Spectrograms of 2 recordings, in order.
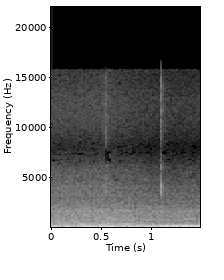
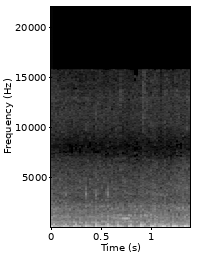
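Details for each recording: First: Stand fan after repair, at lowest speed (number one); before the fix it hummed and knocked without spinning: smooth, steady low hum with no rubbing or rattle, so the fan runs normally. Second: Stand fan running on speed 1, cover removed, drawing loud hum and barely turning: low rhythmic thumping about nine a second under a heavy hum; shaft wobbling in a dry, worn bushing with crumbled spacer.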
